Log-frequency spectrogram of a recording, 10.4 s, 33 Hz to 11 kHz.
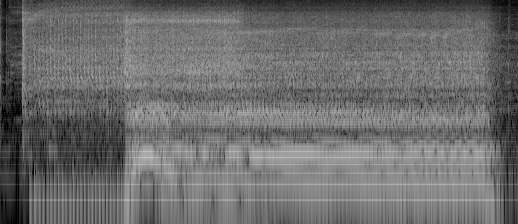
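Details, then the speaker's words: McLaren 650S Spider V8 after cam phaser repair, first start with oil but no coolant, run only seconds; starter whirs, the engine catches and flares, then settles to a steady even idle with no timing chain rattle. "everything sounds fantastic we don't have any rattling everything's good to go"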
